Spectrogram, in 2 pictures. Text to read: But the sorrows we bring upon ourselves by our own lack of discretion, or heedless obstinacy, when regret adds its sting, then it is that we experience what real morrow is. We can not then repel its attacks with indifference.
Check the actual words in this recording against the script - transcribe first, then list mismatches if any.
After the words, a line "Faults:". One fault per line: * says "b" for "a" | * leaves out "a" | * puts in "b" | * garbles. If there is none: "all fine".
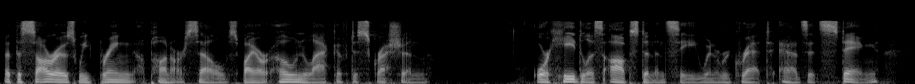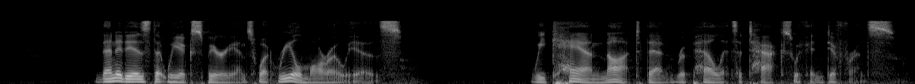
But the sorrows we bring upon ourselves by our own lack of discretion, or heedless obstinacy, when regret adds its sting, then it is that we experience what real morrow is. We can not then repel its attacks with indifference.
Faults:
all fine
